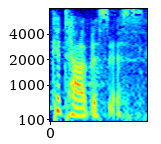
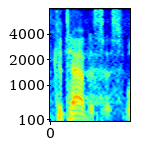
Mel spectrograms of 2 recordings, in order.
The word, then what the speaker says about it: Katabasis: So, and I'm going to ask you about Katabasis, but is it Katabasis? Katabasis? I hear everybody saying it however. – And they can say it however they like. – How do you say it? – I say Katabasis. – Katabasis. We'll go with that. So, in Katabasis, you set the main character's inner conflict early on.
